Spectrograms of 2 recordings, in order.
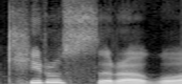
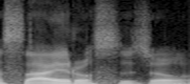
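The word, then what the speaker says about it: Cyrus: 이거 라틴어식으로 읽으면 키루스잖아요. 키루스. 예. 예. 그래서 이제 영어식으로 읽으면 사이러스죠. 이게 이제 그 고레스입니다. 아, 고레. 예. 그 고레스도 한자식으로 읽어서 고레스인 거예요. 키로스를 고레스라고 하는게 그렇게 읽어서 그런 겁니다. 근데 영어식으로 이제 사이러스죠.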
